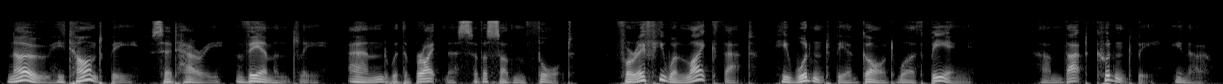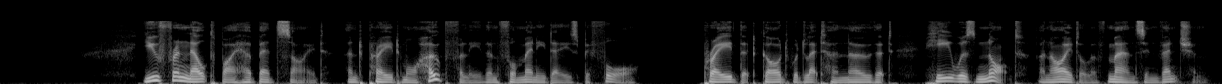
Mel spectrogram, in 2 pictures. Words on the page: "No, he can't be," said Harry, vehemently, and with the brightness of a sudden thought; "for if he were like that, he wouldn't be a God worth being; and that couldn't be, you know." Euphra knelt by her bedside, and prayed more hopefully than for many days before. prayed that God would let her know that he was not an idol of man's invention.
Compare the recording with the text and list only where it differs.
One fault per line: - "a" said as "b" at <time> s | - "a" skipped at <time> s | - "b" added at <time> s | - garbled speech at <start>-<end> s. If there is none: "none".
none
